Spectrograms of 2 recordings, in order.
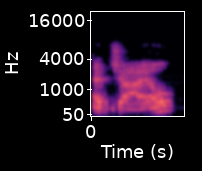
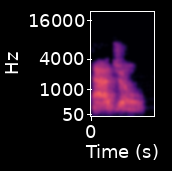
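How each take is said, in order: First: The word is said in a British accent. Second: The word is said in an American accent. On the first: "in British English they say agile" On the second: "In American, most in most American accents, it's agile"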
